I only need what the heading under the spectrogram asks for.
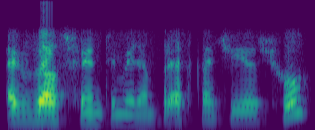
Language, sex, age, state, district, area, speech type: Kashmiri, male, 30-45, Jammu and Kashmir, Shopian, rural, conversation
